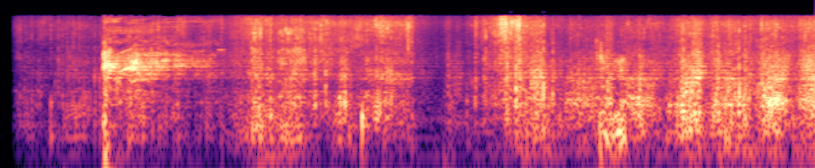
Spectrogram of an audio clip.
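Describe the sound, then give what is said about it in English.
Leather squeaks and rubs as a body shifts position on a leather couch, a continuous scratchy creaking and rustling that grows louder about a second in and carries on with small surges, with no voices. “Right. That's the sound. So the shifting in position. Anybody that's ever been on a leather couch, you know that sound and that feeling.”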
